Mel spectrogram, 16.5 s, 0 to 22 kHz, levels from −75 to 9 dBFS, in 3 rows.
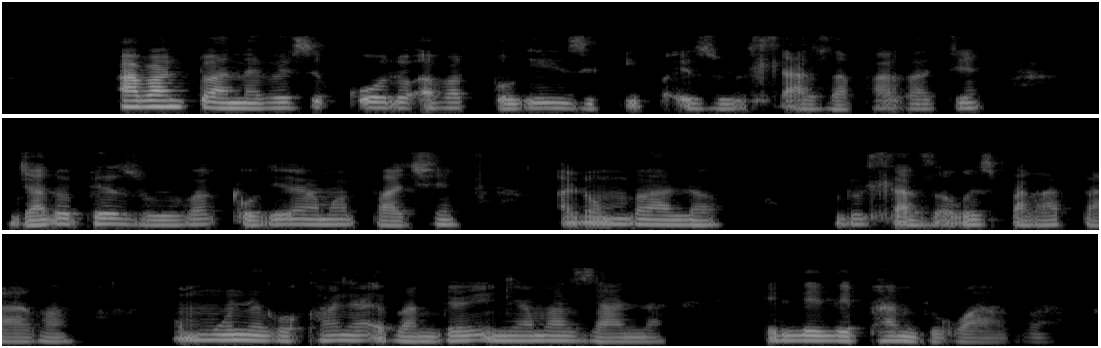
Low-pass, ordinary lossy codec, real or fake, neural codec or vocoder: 7.2 kHz; Opus, 32 kbps; real; none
